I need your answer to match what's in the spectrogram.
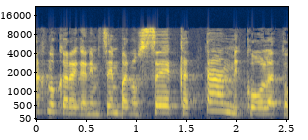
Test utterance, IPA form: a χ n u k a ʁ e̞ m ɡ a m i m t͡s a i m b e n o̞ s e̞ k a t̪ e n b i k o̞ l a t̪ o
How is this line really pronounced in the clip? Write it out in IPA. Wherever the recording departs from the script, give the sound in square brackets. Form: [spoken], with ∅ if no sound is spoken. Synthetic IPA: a χ n u k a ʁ e̞ [∅] ɡ a [n] i m t͡s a i m b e n o̞ s e̞ k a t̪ [a] n [m] i k o̞ l a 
